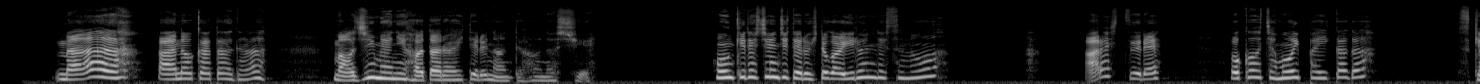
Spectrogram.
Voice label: 優しいお母さん

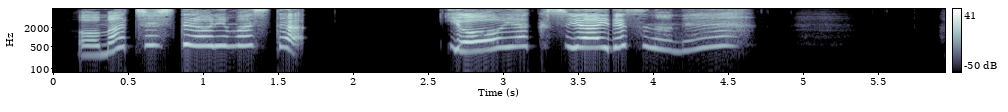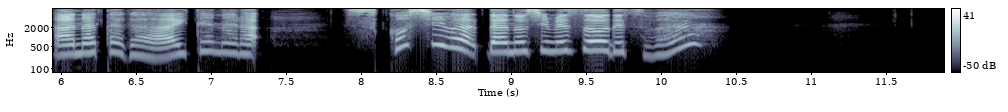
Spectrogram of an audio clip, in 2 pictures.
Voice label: 強気なお嬢様

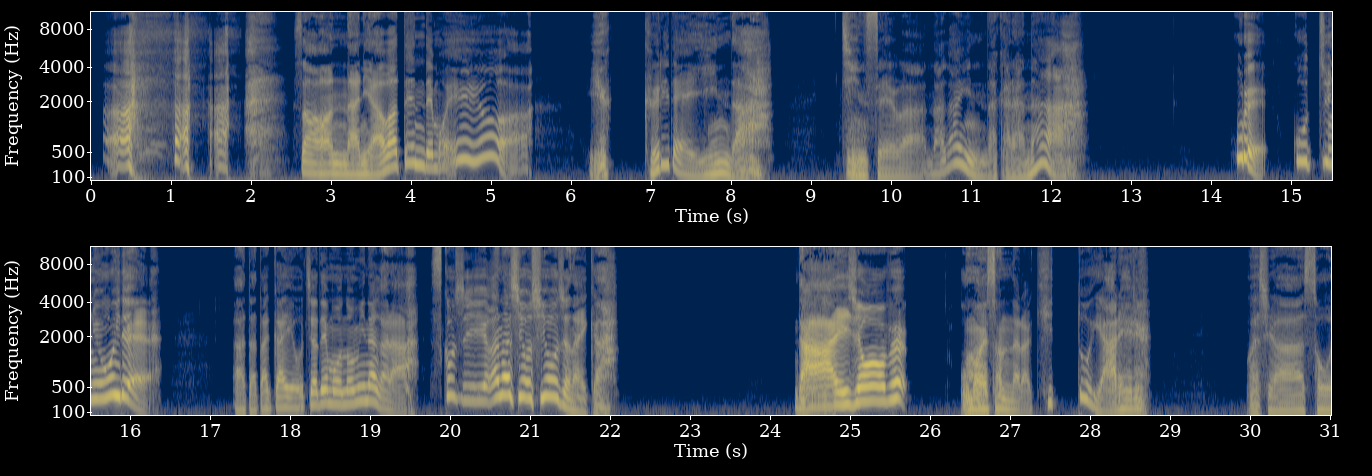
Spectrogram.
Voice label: お爺さん

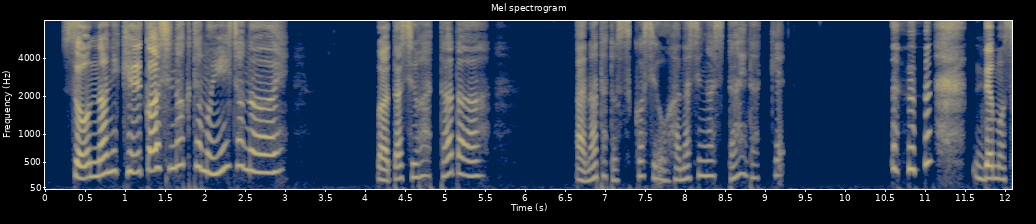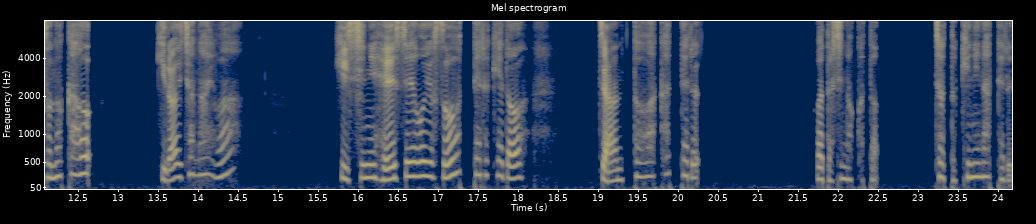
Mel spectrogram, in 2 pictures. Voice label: セクシーな女性

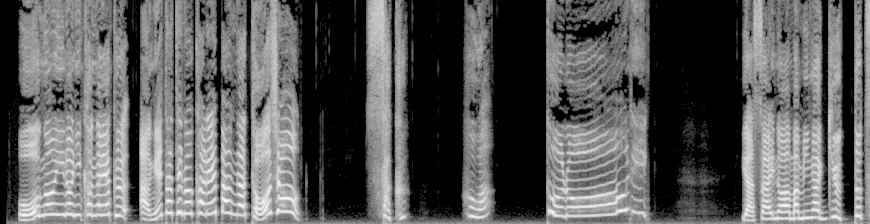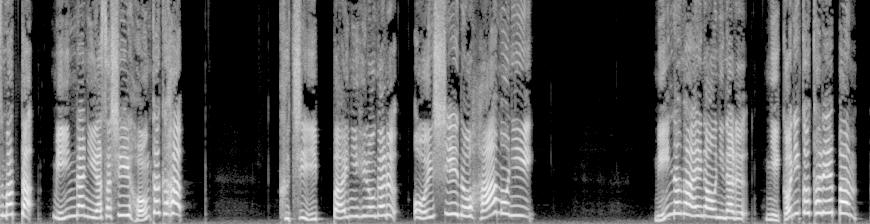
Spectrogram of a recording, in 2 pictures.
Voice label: CMナレーション

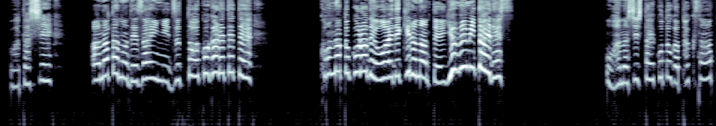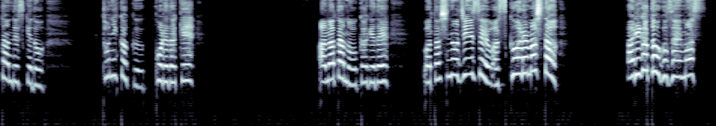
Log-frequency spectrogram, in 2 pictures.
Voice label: 外画 20代 純粋な女性

